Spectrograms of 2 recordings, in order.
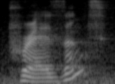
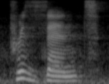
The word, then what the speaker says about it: present: Eu tenho present, com acento aqui no pré, e eu tenho present, com acento aqui no zent, ok?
